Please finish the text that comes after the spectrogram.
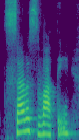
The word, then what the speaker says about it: Saraswati: The goddess Saraswati or Sarasvati. I think that's how it's pronounced, because I think the W is pronounced with a V. Sarasvati, the embodiment of language,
